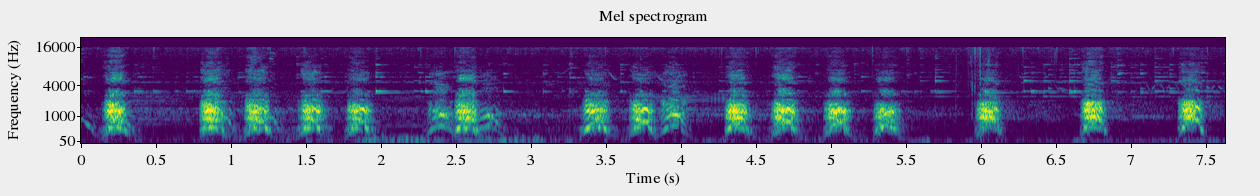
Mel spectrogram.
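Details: Great Pyrenees sheep dogs near Heber, Utah, barking at mountain bikers: a steady run of about twenty rough, full-voiced barks, mostly singles and pairs at roughly one-second spacing, with a brief low rumble of handling noise.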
